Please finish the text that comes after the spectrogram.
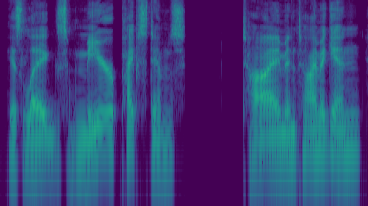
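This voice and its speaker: A man's voice: medium pitch, dry recording. Man narrating an audiobook, dry close sound. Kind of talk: scripted narration of pulp science fiction.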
